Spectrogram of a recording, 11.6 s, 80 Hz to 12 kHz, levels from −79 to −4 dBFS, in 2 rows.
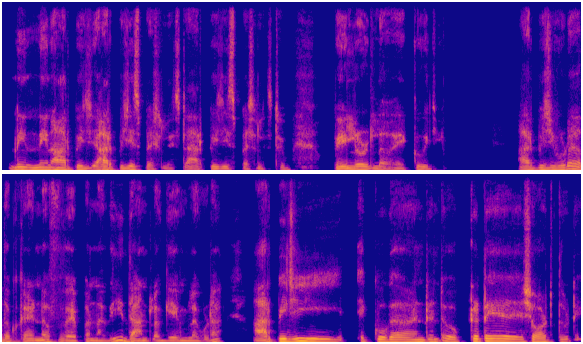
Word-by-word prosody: నేను 165 -2 +1
నేను 150 -1 +2
RPG 130 -1 -2
RPG 130 0 0
specialist. 120 +1 -6
RPG 120 +1 -4
specialist. 105 +4 -7 0.5
పేలుడులో 125 0 +2 0.2
ఎక్కువ 125 -1 -7
జి - - -13 0.9
ఆర్‌పీజీ 130 +1 -1
గూడా 145 - 0
అదొక 130 0 -4
కైండాఫ్ 120 +3 -1
వెపనది 100 - -3 0.2
దాంట్లో 110 -2 -2
గేమ్‌లో 100 -2 -3
గూడా. - - -4 0.5
ఆర్‌పీజీ 170 +5 +5 0.6
ఎక్కువగా 150 +3 +1 0.2
ఏంటంటే, 145 +5 -1
ఒక్కటే 175 +5 +4 0.4
షాట్‌తోటి 135 +3 -2
130 Hz, 120 wpm, -27 LUFS, 115-145 Hz, 0.9 s, ఆర్‌పీజీ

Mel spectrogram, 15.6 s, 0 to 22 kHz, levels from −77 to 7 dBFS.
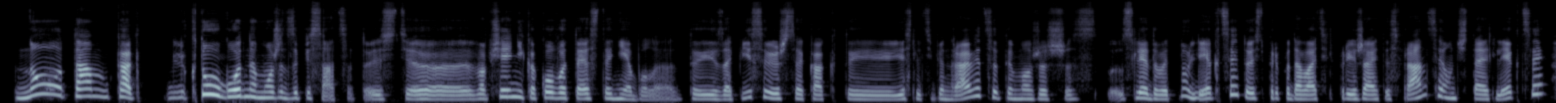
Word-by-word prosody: Ну, 325 - +3
там 275 -2 +5
как, 245 -6 +7 0.3
или 220 +2 -8
кто 350 +5 +6
угодно 265 -2 +6
может 220 -2 0
записаться, 205 -6 -6
то - - -11
есть, 165 0 -7
э, 165 -1 +1
вообще 180 +10 +1
никакого 210 -3 +1
теста 185 0 -1
не 180 -4 -2
было. 150 +1 -10
Ты 170 -2 -2
записываешься, 190 +3 -2
как 165 -1 -4
ты, 175 - -8 0.5
если 170 +1 -5
тебе 175 +1 -9
нравится, 225 - 0
ты 190 -1 -6
можешь 175 -1 -5
с 170 +1 -13 0.3
следовать, 175 -4 0
ну, 290 - -5
лекции, 200 - -1
то - - -2
есть 195 -1 -2
преподаватель 175 -5 -1
приезжает 175 -1 -1
из - - -8
Франции, 295 - 0
он 200 -4 -3
читает 170 -4 -3
лекции, 220 - -2
190 Hz, 145 wpm, -24 LUFS, 170-230 Hz, 0.5 s, как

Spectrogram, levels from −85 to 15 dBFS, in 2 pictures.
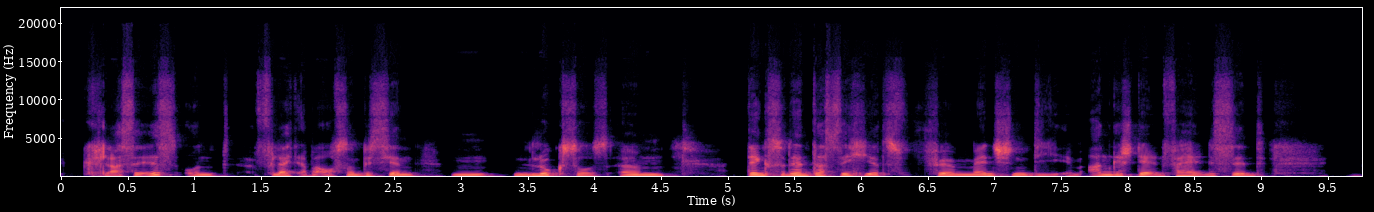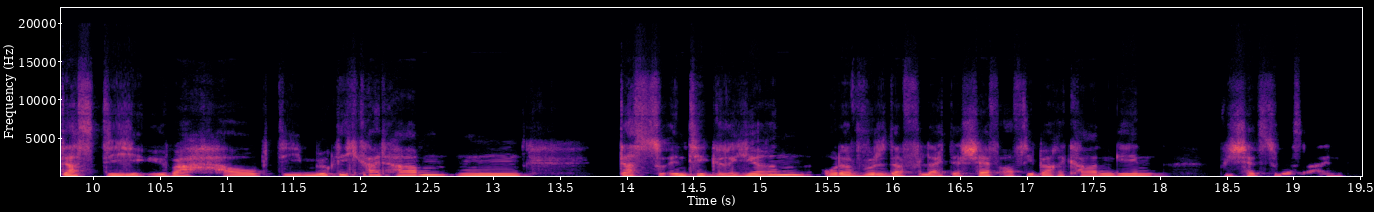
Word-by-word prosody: klasse 150 - 0
ist 230 +7 +1
und 135 -2 -3 0.2
vielleicht 130 -2 0
aber 135 +1 -4
auch 135 - -4
so 140 - 0
'n 130 - 0
bisschen, 135 -1 +1 0.2
hm, 135 +2 +1
'n 145 -3 0
Luxus. 145 - +2
Ähm, 140 -1 +2 0.6
denkst 165 +3 +6
du 205 - -1
denn, 175 -2 +6
dass 165 0 0
sich 165 0 +1
jetzt 155 +8 0
für 140 -3 +2
Menschen, 160 +3 +3
die 135 0 -8
im 125 -1 -11
Angestelltenverhältnis 150 - +1
sind, 120 -4 -1 0.6
dass 155 +3 0
die 155 0 0
überhaupt 135 -3 -2
die 125 -2 -3
Möglichkeit 195 - -2
haben, 210 +4 +1
hm, 175 +2 +2 0.7
das 165 0 -1
zu 180 - -2
integrieren, 185 - +1
oder 145 -5 +1
würde 135 -2 +1
da 130 -2 0
vielleicht 125 -2 -4
der 125 - -3
Chef 175 +7 +2
auf 165 0 -8
die 160 - -2
Barrikaden 170 +2 -3
gehen? 185 +2 -2 0.4
Wie 135 - -10
schätzt 140 +1 -1
du - - -11
das 125 - -8 0.2
ein? 105 0 -17
150 Hz, 155 wpm, -23 LUFS, 135-175 Hz, 0.7 s, denkst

